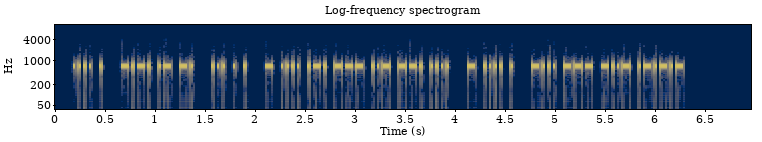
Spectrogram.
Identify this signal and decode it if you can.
Morse code, heard as a keyed tone, about 46 wpm, 700 Hz. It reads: HE CAN SEE THROUGH THE BOX.
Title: Sentences from Top 1000 Words - Review Part 2 - 45wpm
